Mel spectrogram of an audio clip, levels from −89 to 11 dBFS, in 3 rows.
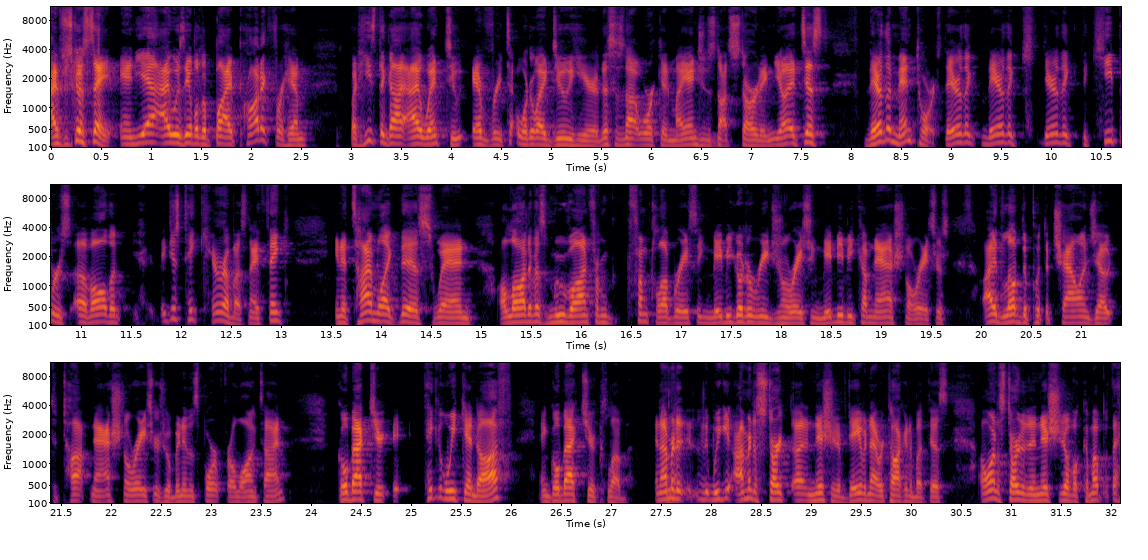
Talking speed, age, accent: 280 wpm, 30-49, Canadian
